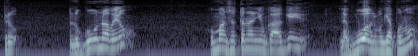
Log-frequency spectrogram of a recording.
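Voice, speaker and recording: A man's voice: high-pitched, expressive, normal speed, sharp tone. A man acting a nosy, blunt young buddy in a radio drama, with a Cebuano Filipino accent. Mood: teasing, curious.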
